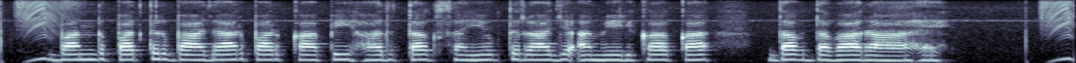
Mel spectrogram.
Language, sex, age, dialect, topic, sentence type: Hindi, female, 36-40, Garhwali, banking, statement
